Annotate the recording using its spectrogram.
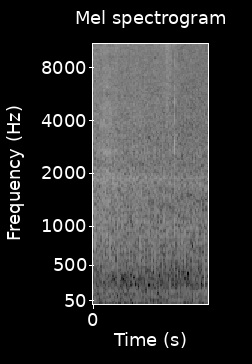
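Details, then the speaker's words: Infant girl with nasal mucus: low, steady purring rattle of noisy, snoring-like nasal breathing from blocked nasal passages, nasal congestion. "do you hear that you're that snoring sound"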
